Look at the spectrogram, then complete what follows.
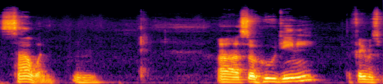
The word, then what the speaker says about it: Samhain: to know it as it's actually a gaelic word and it's pronounced samhain uh so houdini the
